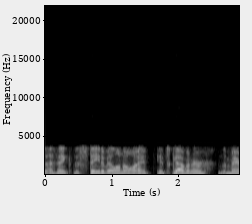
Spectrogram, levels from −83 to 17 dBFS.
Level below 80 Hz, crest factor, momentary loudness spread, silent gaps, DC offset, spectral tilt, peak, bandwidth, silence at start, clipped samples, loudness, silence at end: -62 dBFS; 18 dB; 11 LU; none; under 0.1%; -9.5 dB/octave; -8 dBFS; 3.9 kHz; 0 s; under 0.1%; -27 LUFS; 0 s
